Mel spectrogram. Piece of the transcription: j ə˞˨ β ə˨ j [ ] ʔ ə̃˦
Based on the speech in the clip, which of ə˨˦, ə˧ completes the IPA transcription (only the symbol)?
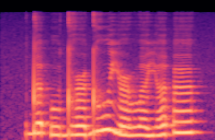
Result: ə˨˦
